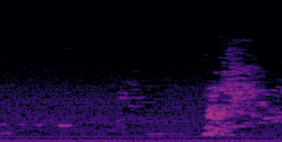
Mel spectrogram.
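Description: Near-silent room tone with a faint steady hum. About one and a half seconds in, a short faint voice-like sound begins: someone in the room starting to speak.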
